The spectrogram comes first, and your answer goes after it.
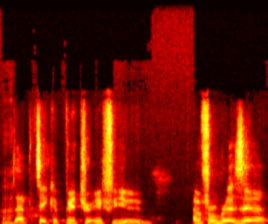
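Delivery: play-acted gushing eager fan yell, high and fast. Retelling calling out to a hurrying man for a picture: imitating own yell. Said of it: "I yelled".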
